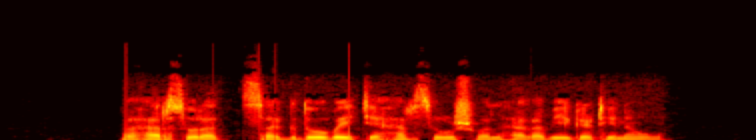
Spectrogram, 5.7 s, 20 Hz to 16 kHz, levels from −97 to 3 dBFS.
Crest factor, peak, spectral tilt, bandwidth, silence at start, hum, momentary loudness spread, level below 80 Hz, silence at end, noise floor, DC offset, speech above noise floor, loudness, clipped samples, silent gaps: 18 dB; -14 dBFS; -4.5 dB/octave; 9.2 kHz; 0.9 s; none; 11 LU; -68 dBFS; 0.7 s; under -90 dBFS; under 0.1%; over 58 dB; -32 LUFS; under 0.1%; none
